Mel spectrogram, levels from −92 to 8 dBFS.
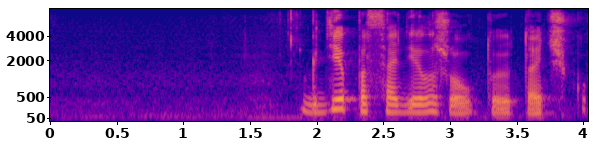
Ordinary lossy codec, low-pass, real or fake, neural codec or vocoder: none; none; fake; codec, 16 kHz, 16 kbps, FunCodec, trained on Chinese and English, 50 frames a second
